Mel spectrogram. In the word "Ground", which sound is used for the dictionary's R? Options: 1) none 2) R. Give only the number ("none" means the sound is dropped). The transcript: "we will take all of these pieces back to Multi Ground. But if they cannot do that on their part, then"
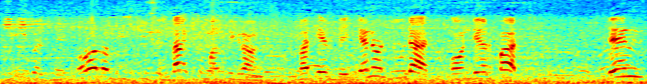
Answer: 2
